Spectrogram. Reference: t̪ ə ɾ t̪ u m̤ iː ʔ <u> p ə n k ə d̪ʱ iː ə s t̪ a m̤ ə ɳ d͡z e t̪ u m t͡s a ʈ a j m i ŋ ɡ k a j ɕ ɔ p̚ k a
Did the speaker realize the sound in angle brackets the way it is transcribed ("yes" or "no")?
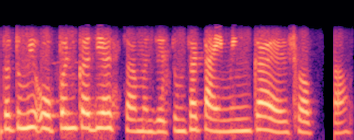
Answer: no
